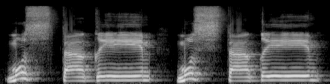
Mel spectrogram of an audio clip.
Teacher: huruf sin-nya ini, ya. Dia punya sifat mengalir suaranya. Oke. Jadi, huruf sin tidak boleh diputus mustaqim.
